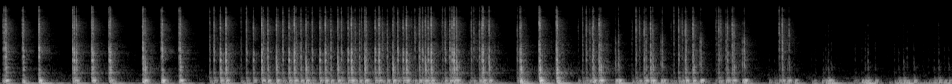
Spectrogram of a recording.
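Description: Long nails tap on a flat, solid white laminate desk surface, alongside finger-pad taps. Crisp, short taps with a low, hollow thud come in spaced rhythmic groups, then break into a dense, chaotic flurry before thinning back to scattered, quieter taps.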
